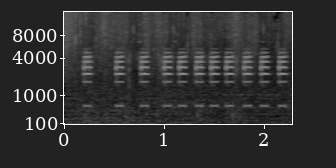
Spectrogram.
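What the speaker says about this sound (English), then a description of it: "I've had quite enough of the beep beep beep beep beep beep beep beep beep beep beep" Repeated electronic beeping in the S.T.A.L.K.E.R. video game, a steady rhythmic series of short bright tones about four per second over a low ambient rumble.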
